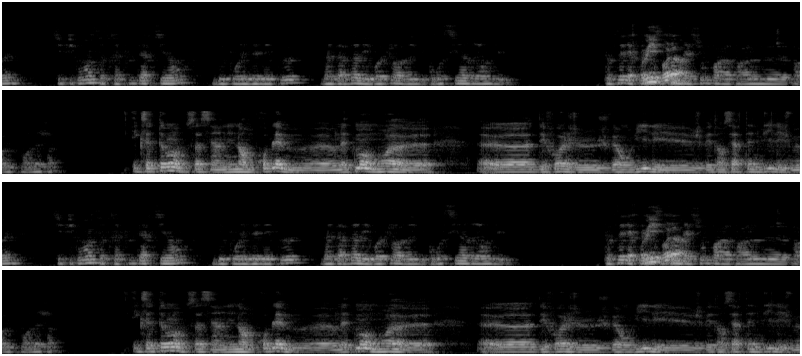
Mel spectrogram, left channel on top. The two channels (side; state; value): both; normal; correlation 0.90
